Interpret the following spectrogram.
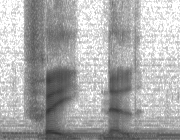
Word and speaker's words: Fresnel: In the year 1822, a French engineer named Augustin Jean Fresnel, and his name is pronounced, roughly, Fresnel, in the French fashion, designed a new kind of lens.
